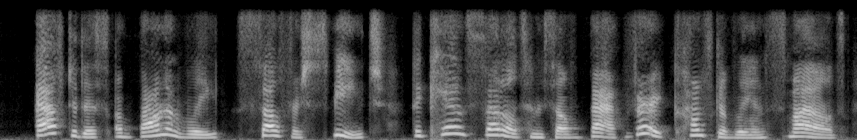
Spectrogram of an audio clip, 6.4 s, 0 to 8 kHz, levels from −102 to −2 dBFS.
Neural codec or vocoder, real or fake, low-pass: codec, 16 kHz, 2 kbps, FreqCodec, smaller model; fake; 7.2 kHz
